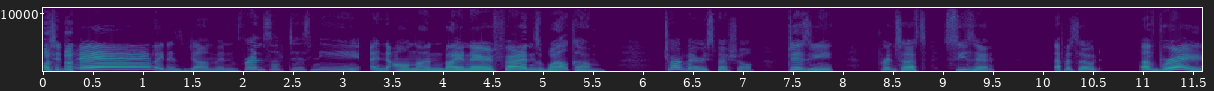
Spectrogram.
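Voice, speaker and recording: A woman's high-pitched voice at a fairly slow pace, with very wide pitch swings and big swings in loudness, dry and close with no echo against a quiet background. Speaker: podcast co-host. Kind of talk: casual chat. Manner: energetic.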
